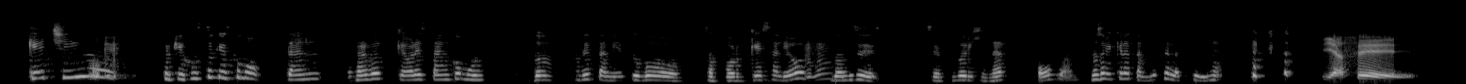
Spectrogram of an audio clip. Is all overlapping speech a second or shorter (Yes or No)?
Yes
